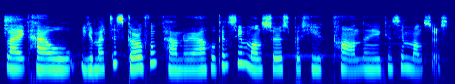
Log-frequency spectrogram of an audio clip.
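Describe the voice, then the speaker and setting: A woman's voice: fairly high pitch, fairly even intonation, normal speed, clean tone, highs cut off. A woman streaming a game playthrough, reading dialogue aloud and reacting casually. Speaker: gaming streamer.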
